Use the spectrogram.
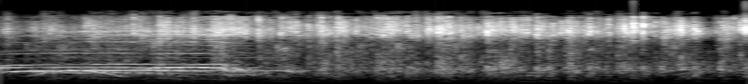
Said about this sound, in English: Let's have, ladies and gentlemen, a round of applause for our panellists.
